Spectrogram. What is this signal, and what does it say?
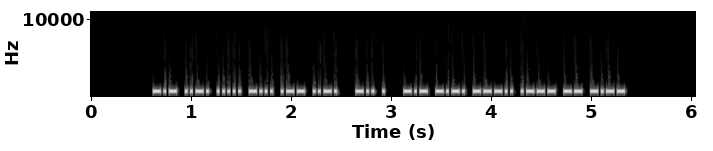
Morse code, heard as a keyed tone, about 46 wpm, 700 Hz. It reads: KF5BWF DE KC8JMY
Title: USA Callsign DE Callsign - 6 Characters - 45wpm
